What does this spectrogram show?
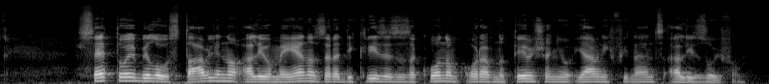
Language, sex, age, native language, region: Slovenian, male, 18-29, Slovenian, Southeast Slovenia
